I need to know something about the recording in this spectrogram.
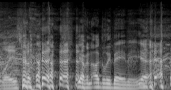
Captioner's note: laughter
